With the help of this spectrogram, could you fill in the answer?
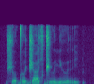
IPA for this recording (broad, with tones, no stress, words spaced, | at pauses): ʃɤ˨d̪ɤ˦ d͡ʒaː˨sʲd͡ʒɯː˨nʲɾɯː˥ri˩p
